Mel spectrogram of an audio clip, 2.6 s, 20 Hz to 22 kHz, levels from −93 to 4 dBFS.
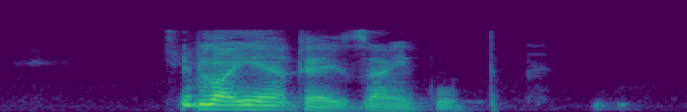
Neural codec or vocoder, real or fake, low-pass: codec, 16 kHz, 1 kbps, FunCodec, trained on LibriTTS, 50 frames a second; fake; 7.2 kHz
